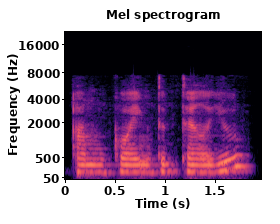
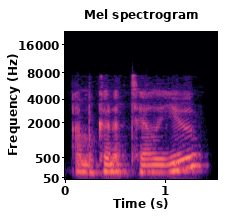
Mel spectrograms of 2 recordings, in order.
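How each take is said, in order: First: Going to is said as two full words. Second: Going to is shortened into one word, gonna. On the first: "instead of saying" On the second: "they will say"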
